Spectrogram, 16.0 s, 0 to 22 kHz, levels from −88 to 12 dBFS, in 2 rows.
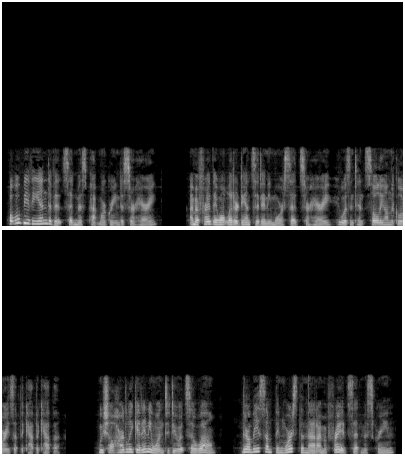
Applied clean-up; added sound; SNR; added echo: none; none; none; none.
